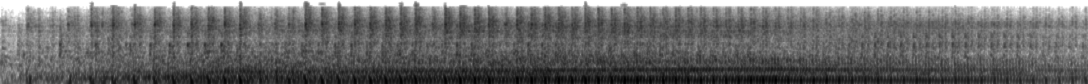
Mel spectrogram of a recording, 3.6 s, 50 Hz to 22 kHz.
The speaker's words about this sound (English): 90 decibels is the volume you get when you're using a lawnmower.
